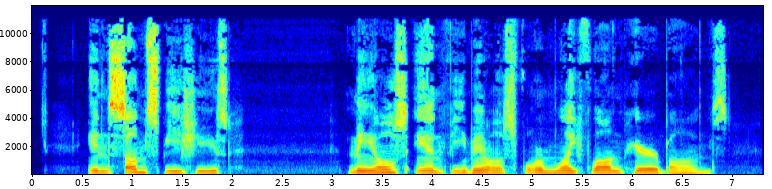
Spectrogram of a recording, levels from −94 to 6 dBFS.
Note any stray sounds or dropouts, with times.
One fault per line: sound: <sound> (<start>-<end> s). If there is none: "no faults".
no faults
